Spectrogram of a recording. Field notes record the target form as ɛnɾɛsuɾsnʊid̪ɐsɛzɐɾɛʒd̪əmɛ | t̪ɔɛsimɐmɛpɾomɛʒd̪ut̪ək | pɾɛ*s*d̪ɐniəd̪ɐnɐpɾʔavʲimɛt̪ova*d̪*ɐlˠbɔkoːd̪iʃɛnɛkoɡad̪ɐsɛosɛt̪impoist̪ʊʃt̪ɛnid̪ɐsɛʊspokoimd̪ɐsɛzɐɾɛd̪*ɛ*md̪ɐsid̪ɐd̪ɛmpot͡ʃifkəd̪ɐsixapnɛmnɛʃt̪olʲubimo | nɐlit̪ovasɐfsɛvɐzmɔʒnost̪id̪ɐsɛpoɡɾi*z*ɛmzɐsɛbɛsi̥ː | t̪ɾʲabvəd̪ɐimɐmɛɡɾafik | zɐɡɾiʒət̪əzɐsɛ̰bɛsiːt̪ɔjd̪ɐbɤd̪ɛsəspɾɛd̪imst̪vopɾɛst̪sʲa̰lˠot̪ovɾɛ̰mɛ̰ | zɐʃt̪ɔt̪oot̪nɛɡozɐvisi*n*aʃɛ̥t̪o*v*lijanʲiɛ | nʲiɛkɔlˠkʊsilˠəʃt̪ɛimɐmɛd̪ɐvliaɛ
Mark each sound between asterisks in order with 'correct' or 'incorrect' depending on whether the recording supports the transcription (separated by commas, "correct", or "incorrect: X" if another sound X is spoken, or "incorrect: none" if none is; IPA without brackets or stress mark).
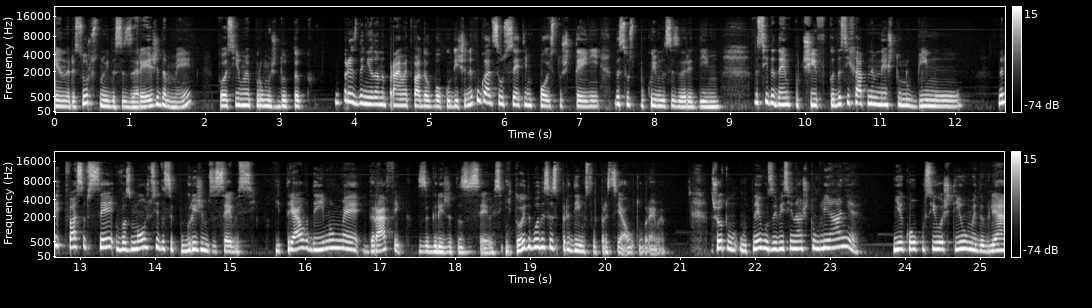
incorrect: z, correct, incorrect: i, incorrect: ʒ, correct, correct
